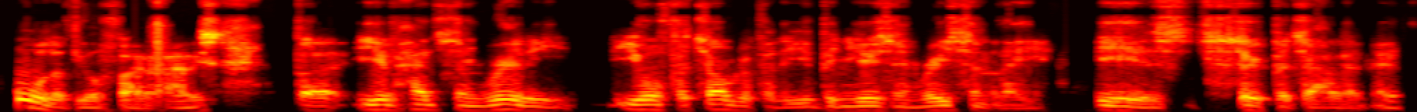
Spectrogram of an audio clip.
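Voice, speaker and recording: Man, northern English accent, deep, husky, chatty storyteller, dry sound. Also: warm tone, no echo, poor audio. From England. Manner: chatty storyteller, acts out quoted voices, laughs often. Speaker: podcast guest. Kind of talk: casual chat.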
